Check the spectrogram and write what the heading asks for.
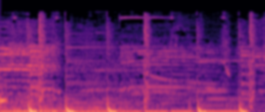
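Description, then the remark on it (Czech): A flock of sheep bleating, several overlapping wavering calls one after another, fairly loud, with no one speaking. “And that's why shepherd says, sheep, let's move to the next better place and have something much better for you in store and say, let's go.”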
